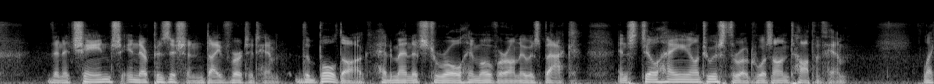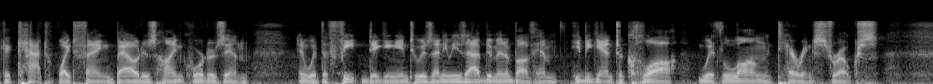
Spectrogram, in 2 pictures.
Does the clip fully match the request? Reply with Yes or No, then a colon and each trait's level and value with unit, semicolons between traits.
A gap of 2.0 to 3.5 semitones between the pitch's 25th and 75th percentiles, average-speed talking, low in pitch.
Yes: narrow, 2.4 semitones; average, 195 wpm; very low, 95 Hz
